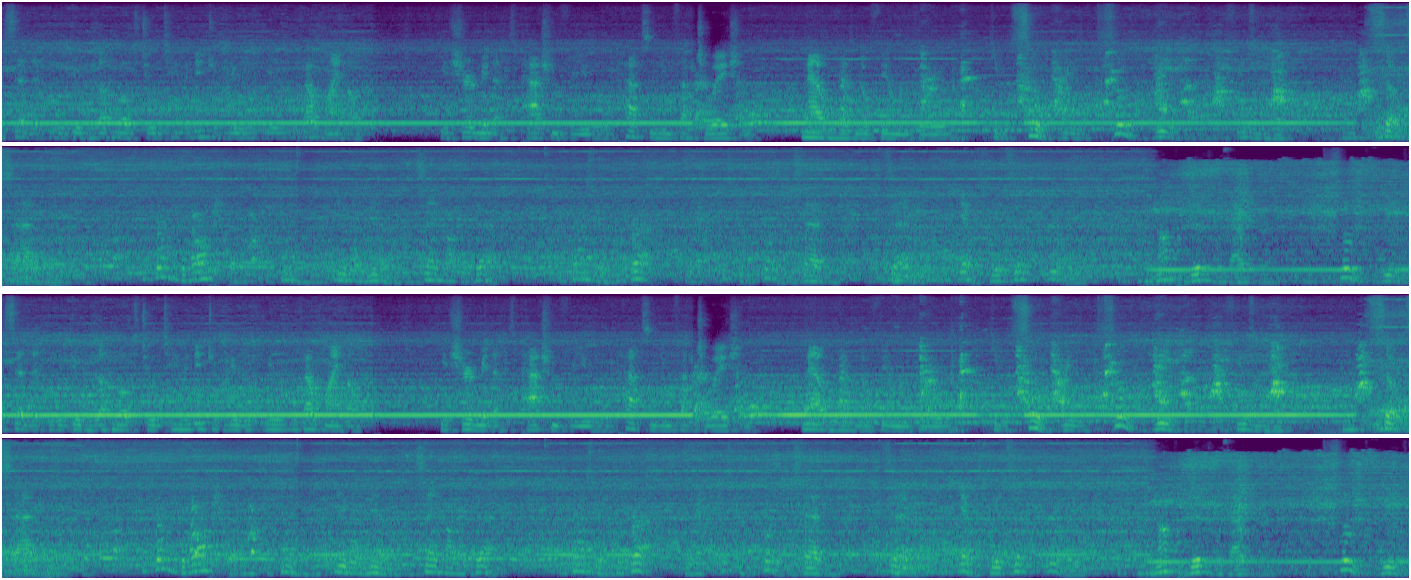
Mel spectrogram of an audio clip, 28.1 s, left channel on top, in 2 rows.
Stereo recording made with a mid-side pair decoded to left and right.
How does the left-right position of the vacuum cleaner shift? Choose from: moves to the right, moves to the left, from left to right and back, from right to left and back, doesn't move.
doesn't move.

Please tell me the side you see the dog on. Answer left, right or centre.
right.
